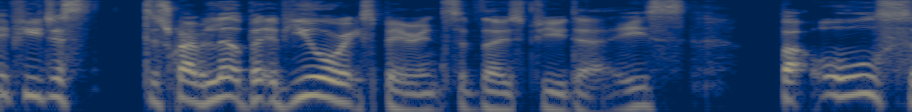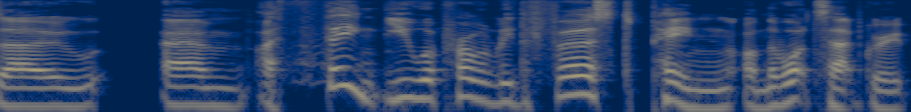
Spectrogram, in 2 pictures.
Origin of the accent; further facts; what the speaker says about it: United Kingdom; accent: British; That's because of my beautiful British accent that was just wowing everybody.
